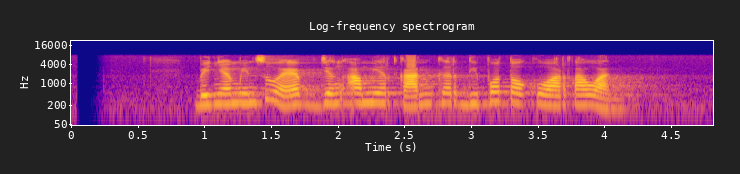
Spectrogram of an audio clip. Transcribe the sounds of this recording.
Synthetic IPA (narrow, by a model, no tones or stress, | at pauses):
bɛɲaminsuɛp̚d͡ʒɨŋamirkankɨrdipɔt̪ɔkuwart̪awan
